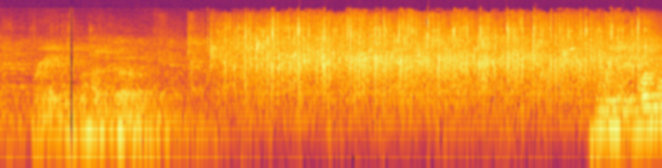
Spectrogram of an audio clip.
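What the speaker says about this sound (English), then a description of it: "Can we have one more round of applause for our seniors?" A gym crowd breaks into loud, sustained clapping for seniors at a varsity high school wrestling meet, following an announcer's voice over the PA, with speech returning at the end.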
